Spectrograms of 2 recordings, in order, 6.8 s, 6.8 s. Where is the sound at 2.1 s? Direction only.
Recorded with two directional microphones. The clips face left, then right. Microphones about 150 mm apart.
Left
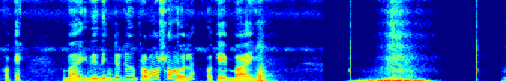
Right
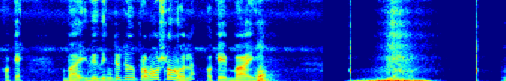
30° left (ahead or behind).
